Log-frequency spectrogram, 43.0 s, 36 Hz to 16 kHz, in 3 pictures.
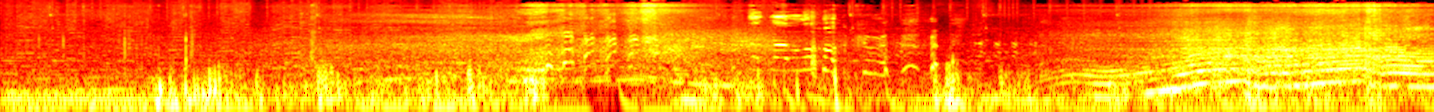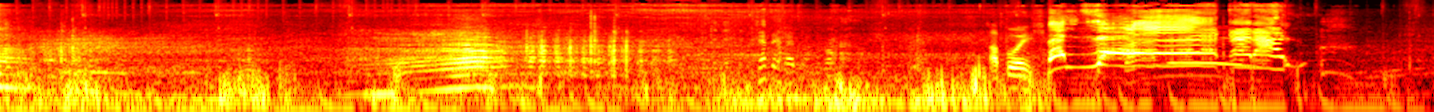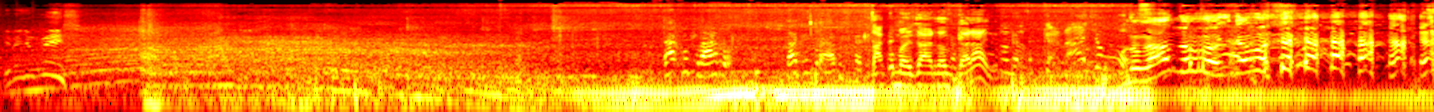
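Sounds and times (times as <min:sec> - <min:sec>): car engine accelerating hard: 0:02.7 - 0:24.1, 0:27.8 - 0:41.4.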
